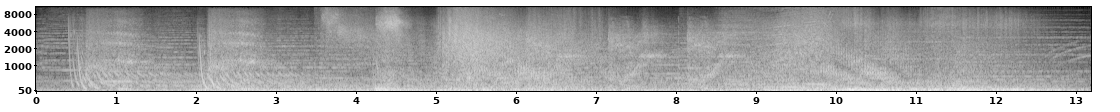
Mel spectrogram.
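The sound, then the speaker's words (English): Explosion effects of a volley of torpedoes striking a starship hull: dense, continuous booms and crashes with swishing whooshes, loud from start to finish, with heavier hits standing out near the start and middle. “Another volley of 10 torpedoes. Torpedoes impacting his hull.”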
